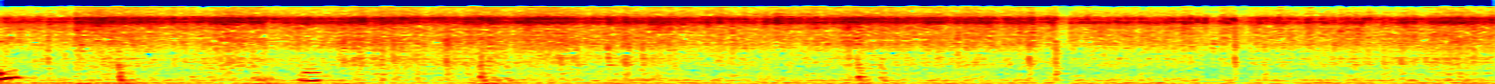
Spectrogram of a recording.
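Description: Chunks of roast pork belly frying with garlic and ginger in a nonstick pan: a steady sizzle as they crisp, with a few light taps and scrapes of a silicone spatula stirring them.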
